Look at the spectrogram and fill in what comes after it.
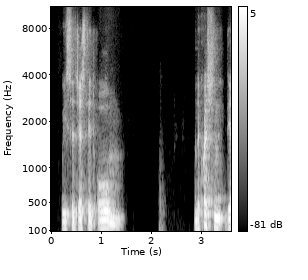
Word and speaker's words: Om: That's why you see sometimes car number plates with A-U-M written on it. So when you pronounce it, it's Om, A-U-M, and when you write it, it's O-M.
